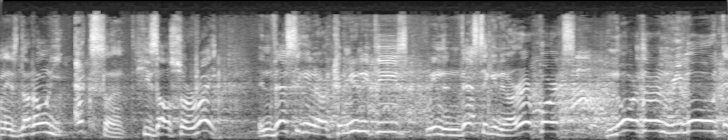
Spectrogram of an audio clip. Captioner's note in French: voix de l'interprète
